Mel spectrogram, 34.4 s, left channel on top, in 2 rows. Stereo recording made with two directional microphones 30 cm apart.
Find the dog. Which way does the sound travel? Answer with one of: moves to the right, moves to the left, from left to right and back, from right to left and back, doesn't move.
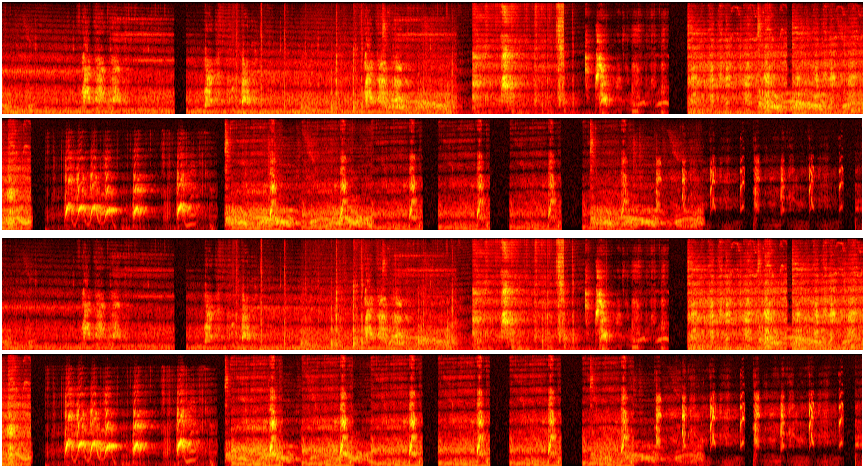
moves to the right.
